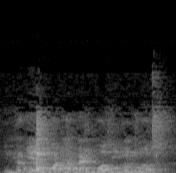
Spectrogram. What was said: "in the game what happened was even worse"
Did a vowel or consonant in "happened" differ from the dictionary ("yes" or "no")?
yes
